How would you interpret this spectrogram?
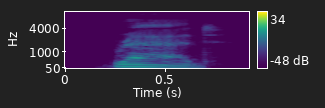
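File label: "rad", Australian English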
